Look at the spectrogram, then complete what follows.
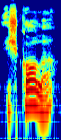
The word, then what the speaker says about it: escola: As for fizeram and escola, no accents are necessary. Stress falls naturally on the penultimate syllable.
